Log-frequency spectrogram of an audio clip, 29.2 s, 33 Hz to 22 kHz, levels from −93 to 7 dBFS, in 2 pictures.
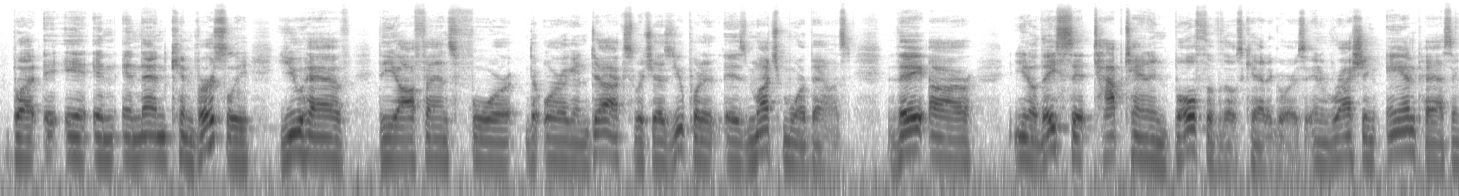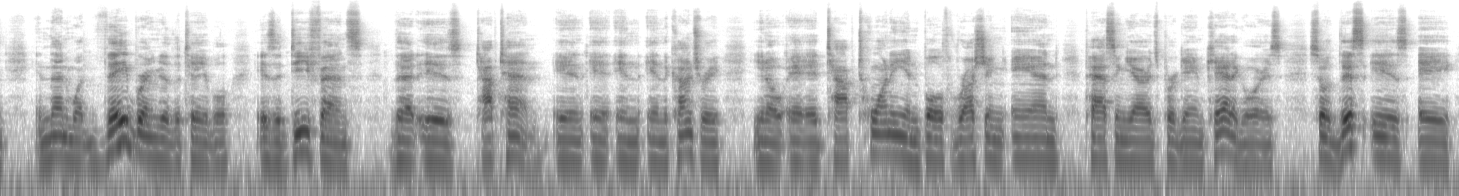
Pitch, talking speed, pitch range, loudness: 105 Hz, 160 wpm, 100-115 Hz, -28 LUFS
